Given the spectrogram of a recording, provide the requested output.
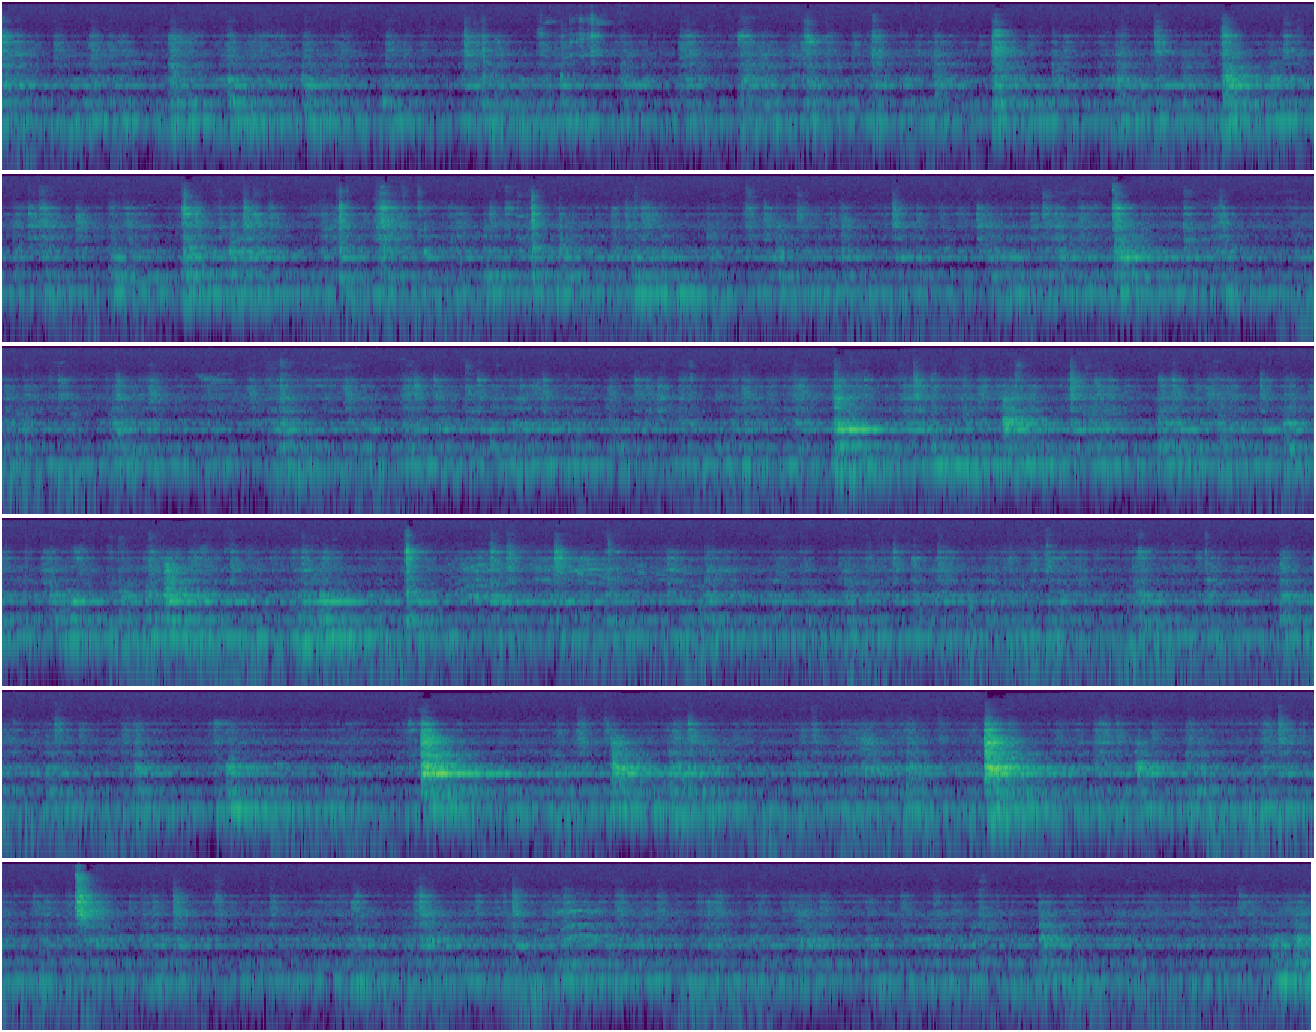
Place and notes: Latvia, Ventspils, singing watchtower
contact microphone recording. the tourists climbs to watchtower and then my friend tries to play some percussion...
